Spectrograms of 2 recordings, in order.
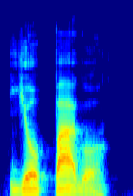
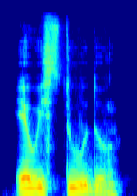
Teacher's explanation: Notice how the O in Portuguese is pronounced with a U sound.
